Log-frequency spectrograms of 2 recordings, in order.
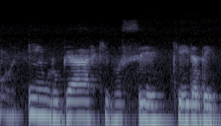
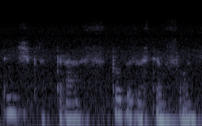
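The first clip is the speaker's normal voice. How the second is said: soft, hushed meditation voice with long pauses; quiet, unhurried relaxation guidance; guided meditation; 14 dB quieter than usual. Acted.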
